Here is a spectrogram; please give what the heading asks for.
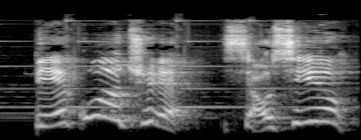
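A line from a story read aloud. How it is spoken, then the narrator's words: Shouting. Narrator (Chinese): 小胖墩喊道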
